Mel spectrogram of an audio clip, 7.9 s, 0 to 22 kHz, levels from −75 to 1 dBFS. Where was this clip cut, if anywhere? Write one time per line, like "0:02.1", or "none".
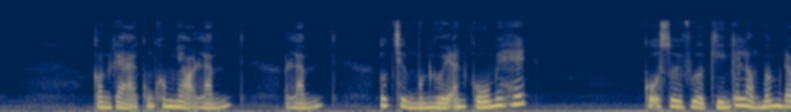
0:02.8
